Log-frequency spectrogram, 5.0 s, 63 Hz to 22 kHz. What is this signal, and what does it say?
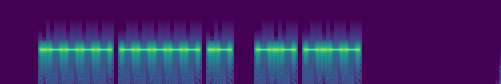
Morse code, heard as a keyed tone, about 30 wpm, 700 Hz. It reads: 10A KY
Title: Field Day Exchanges Encore - 30wpm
